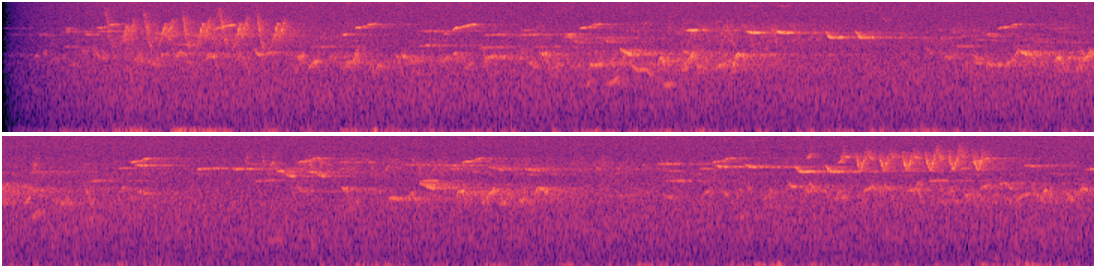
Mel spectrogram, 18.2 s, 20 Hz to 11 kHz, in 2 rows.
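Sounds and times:
birds on Emei Shan mountain: 0.1s - 18.1s
river on Emei Shan mountain: 5.8s - 18.1s.

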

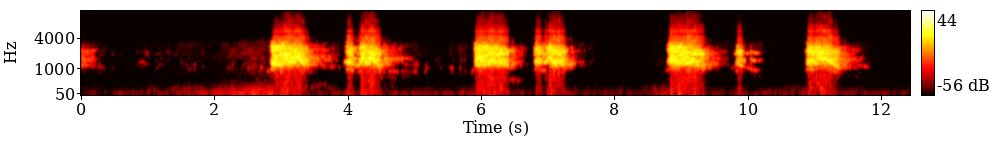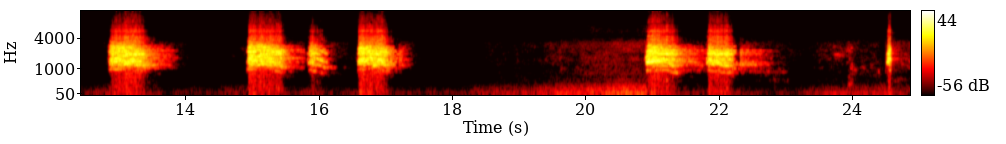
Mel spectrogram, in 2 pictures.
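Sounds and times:
fox giving harsh hoarse screams and a brief yelp: 0.0s - 0.3s, 2.8s - 5.0s, 5.8s - 7.5s, 8.8s - 10.2s, 10.8s - 11.8s, 12.8s - 13.9s, 14.9s - 17.4s, 20.9s - 22.8s.

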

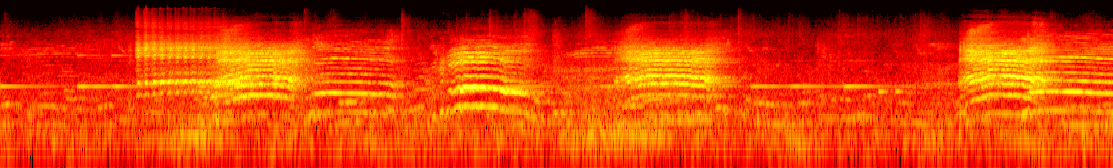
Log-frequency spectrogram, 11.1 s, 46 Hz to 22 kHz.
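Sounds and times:
lambs bleating: 1.4s - 5.2s, 6.1s - 7.2s, 9.6s - 11.1s.

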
